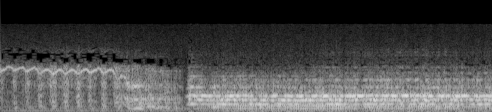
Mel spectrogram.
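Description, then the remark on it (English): A huge horse named Malachi, ears flat against his skull and eyes rolling, lets out a loud, agitated whinny with a shrill, wavering call, then shifts into a harsh, sustained snorting neigh that stays forceful to the end. “Oakes looks from the small man, writhing in pain, to the huge horse, his ears flat against his skull, his eyes rolling wildly at the farmer.”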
